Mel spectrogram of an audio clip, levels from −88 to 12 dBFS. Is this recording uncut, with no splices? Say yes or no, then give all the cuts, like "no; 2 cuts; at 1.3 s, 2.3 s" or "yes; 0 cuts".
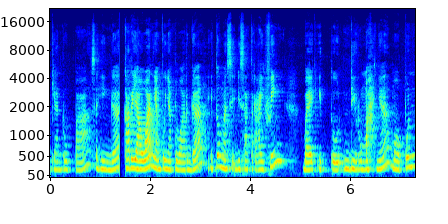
no; 1 cut; at 1.4 s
